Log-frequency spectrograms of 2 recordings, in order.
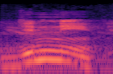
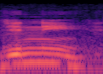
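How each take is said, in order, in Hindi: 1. न की ध्वनि लंबी खिंची हुई, दोहरी है। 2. न की ध्वनि छोटी और एकल है। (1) "जिवें असीं बोलते हैं" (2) "ਜਿਨੀ ਬੋਲਾਂਗੇ"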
